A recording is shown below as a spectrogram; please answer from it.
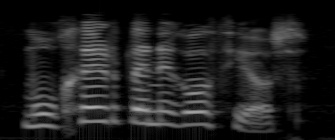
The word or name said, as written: mujer de negocios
